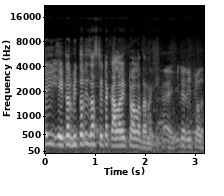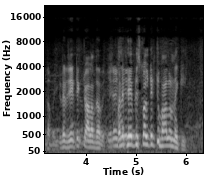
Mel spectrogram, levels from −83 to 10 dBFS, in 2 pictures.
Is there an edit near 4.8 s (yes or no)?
no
